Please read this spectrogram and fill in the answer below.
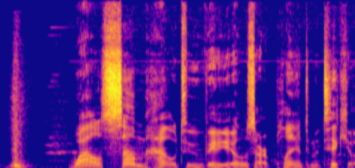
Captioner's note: whooshing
